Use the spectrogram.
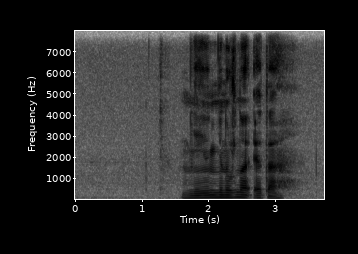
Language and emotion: Russian, neutral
